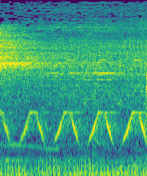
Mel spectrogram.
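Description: An ambulance siren wails in steady rising and falling sweeps, loud and close, over road and traffic noise on a drive from Makassar to Toraja.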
